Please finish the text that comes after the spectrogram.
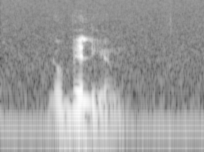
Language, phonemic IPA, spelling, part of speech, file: Dutch, /noˈbeliˌjʏm/, nobelium, noun, Nl-nobelium.ogg
- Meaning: nobelium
